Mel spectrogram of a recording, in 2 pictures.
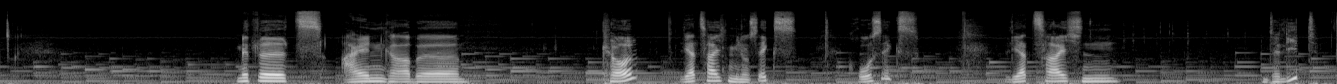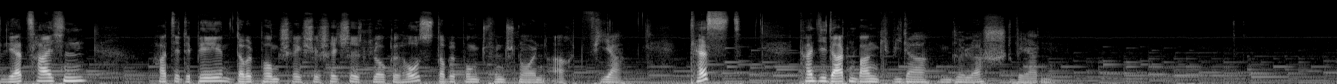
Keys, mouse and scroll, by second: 2.5 Up, 4.4 Left, 7.6 Left, 8.0 Right, 9.6-12.2 typing, 22.9 Return, 25.5 Up.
